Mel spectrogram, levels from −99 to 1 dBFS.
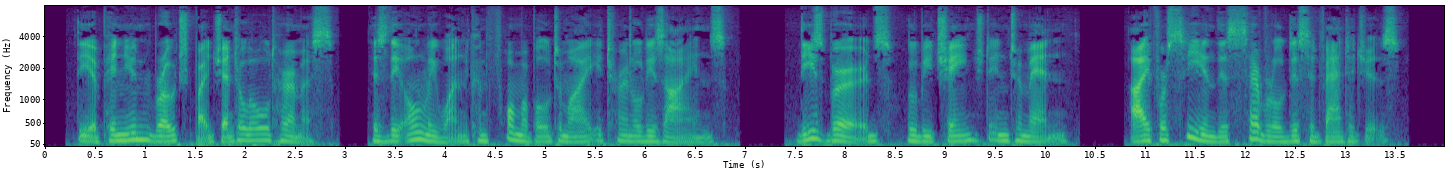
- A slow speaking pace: Yes, slow, 125 wpm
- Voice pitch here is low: Yes, low, 110 Hz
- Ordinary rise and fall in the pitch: Yes, average, 3.0 semitones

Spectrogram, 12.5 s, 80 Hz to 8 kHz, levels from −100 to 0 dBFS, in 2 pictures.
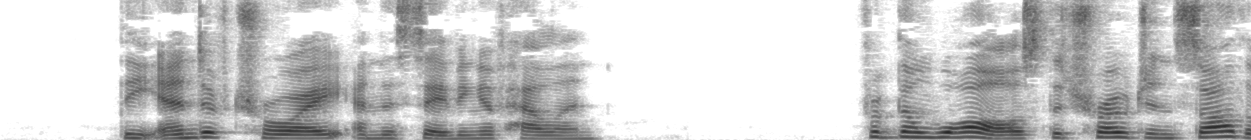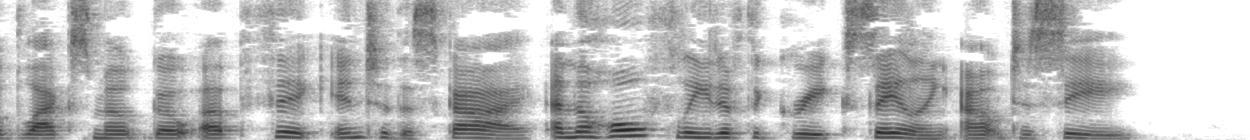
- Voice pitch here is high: Yes, high, 220 Hz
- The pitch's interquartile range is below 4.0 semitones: No, average, 4.4 semitones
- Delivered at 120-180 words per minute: Yes, average, 170 wpm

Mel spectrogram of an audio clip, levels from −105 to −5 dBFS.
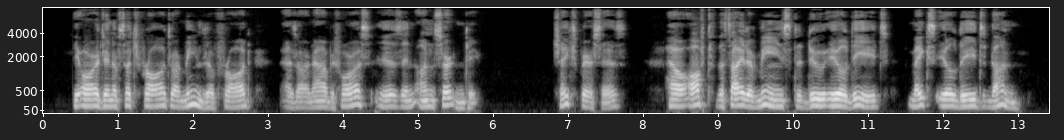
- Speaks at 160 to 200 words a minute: No, average, 145 wpm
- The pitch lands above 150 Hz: No, low, 130 Hz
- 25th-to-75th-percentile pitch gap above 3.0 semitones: No, narrow, 2.4 semitones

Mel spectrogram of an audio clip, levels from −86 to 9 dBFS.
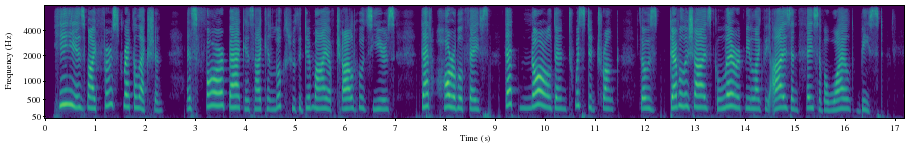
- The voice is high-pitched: Yes, very high, 275 Hz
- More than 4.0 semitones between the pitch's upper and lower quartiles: No, average, 3.2 semitones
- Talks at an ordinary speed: Yes, average, 145 wpm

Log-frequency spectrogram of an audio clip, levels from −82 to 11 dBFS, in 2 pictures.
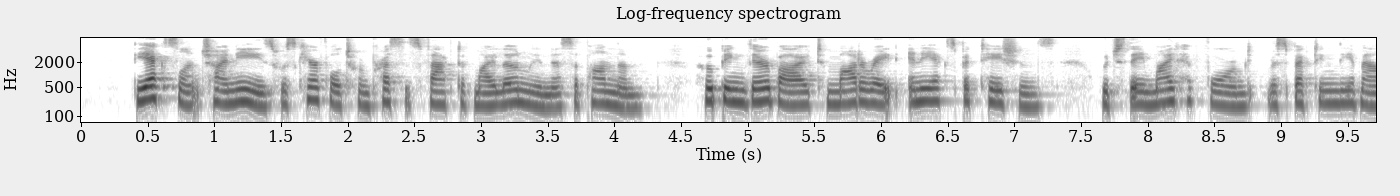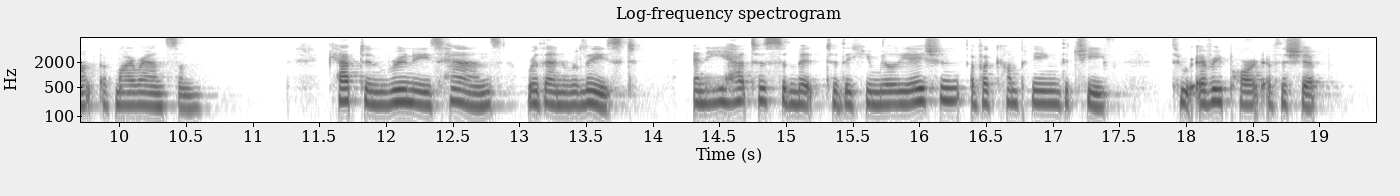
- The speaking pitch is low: No, high, 200 Hz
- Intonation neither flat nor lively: Yes, average, 3.0 semitones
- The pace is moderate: Yes, average, 170 wpm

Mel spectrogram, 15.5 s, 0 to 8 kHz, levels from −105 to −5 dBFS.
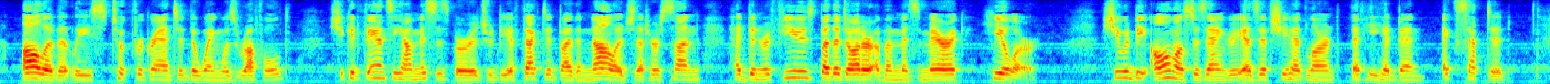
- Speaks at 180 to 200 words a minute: Yes, average, 195 wpm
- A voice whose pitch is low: No, medium, 175 Hz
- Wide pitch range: No, narrow, 2.4 semitones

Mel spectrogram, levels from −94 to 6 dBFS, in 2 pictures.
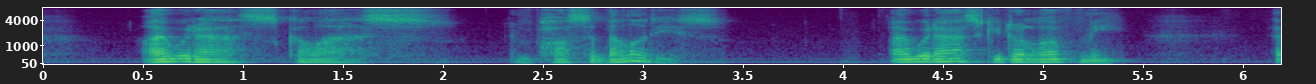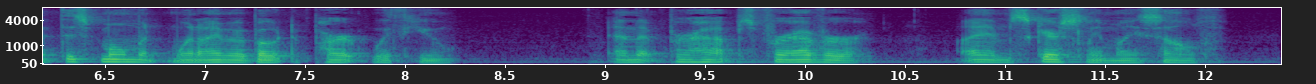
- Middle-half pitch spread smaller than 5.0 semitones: Yes, average, 2.9 semitones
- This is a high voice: No, low, 120 Hz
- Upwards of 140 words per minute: Yes, average, 155 wpm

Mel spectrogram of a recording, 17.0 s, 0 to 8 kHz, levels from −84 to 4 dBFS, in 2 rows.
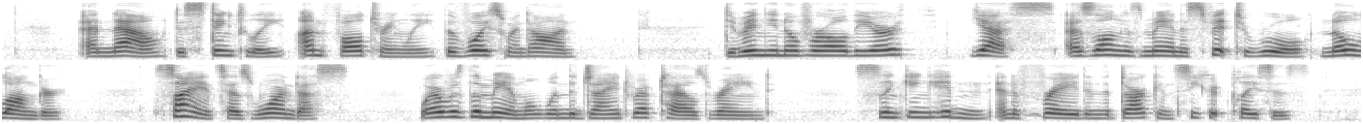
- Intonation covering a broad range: No, average, 3.9 semitones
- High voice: Yes, high, 220 Hz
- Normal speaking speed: Yes, average, 165 wpm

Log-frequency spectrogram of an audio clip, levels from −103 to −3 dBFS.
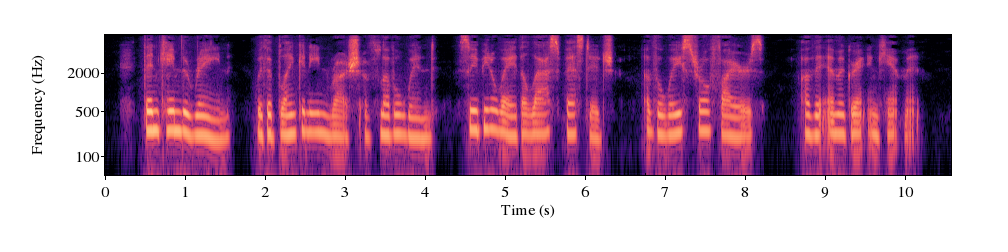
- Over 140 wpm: No, slow, 135 wpm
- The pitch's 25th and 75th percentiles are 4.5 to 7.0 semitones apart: No, average, 3.3 semitones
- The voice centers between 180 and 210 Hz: No, high, 220 Hz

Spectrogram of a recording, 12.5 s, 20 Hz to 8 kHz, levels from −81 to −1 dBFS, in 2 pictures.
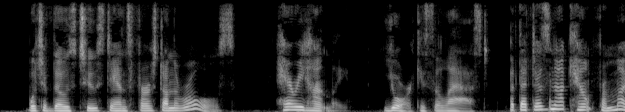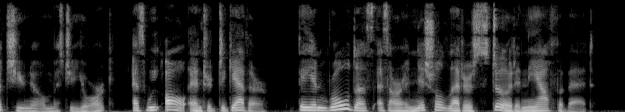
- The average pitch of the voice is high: No, medium, 150 Hz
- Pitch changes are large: Yes, wide, 7.1 semitones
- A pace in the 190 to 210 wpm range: Yes, average, 200 wpm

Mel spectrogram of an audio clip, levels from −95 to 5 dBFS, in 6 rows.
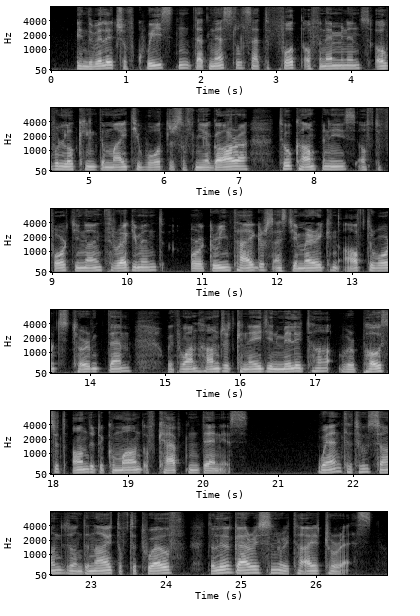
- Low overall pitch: Yes, low, 120 Hz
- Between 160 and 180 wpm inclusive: No, average, 140 wpm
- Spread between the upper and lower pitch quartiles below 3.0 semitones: Yes, narrow, 2.6 semitones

